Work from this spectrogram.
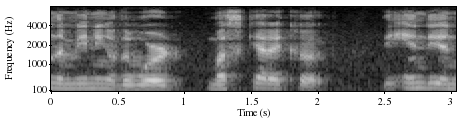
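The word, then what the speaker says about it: Musketaquid: meaning of the word muset cook the Indian name of conquered River he pronounced it mosquit cook emphasizing the second syllable with a peculiar guttural sound and said that it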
